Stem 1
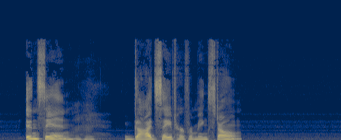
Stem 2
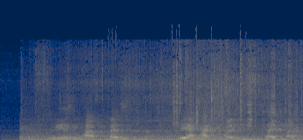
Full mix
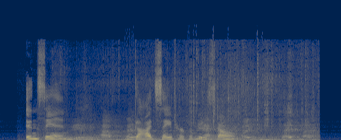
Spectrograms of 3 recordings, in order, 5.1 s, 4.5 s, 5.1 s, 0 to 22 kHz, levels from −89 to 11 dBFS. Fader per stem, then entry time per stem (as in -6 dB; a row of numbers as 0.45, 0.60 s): -7.0, -6.0 dB; 0.00, 0.25 s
